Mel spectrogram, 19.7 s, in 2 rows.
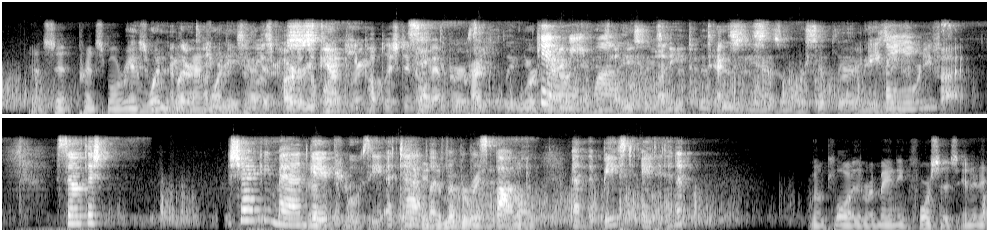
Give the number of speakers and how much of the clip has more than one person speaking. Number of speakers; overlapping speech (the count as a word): five, about 50%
